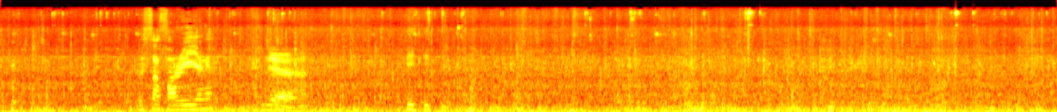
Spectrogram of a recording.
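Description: A vehicle engine rumbles steadily at low speed.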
